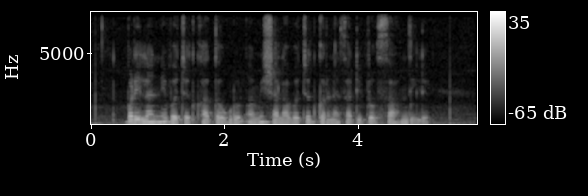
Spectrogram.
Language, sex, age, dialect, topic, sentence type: Marathi, female, 25-30, Northern Konkan, banking, statement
